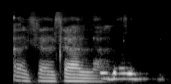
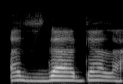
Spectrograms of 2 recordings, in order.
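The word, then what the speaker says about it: الزلزلة: Zai ini dibacanya pakainya tasdid. Lihat aja di di mana? Di ee mushaf. Apa jadinya? Alif bacanya gimana? Azzalzalah. Azzalzalah. Bukan al tapi azzal. Heeh. Azzalzalah. Azzalzalah. Suratuz zalzalah. Bukan alzalzalah. Ini sering nih kesalahan terjadi ya. Yang betul azzalzalah kalau bukan al zalzal ya.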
